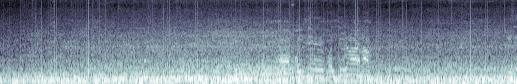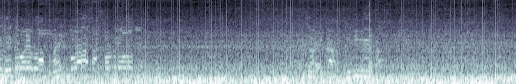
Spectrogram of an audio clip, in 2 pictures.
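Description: Steady low engine and road rumble inside a Tempo Traveller passenger van moving through city traffic. Voices talk intermittently over it: about three seconds in, again around five to six seconds, and near nine seconds.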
